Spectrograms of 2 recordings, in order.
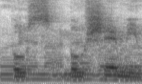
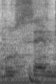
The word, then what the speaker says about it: Buscemi: not too long ago I've been pronouncing Buscemi wrong. It's actually, instead of Buscemi, it's Buscemi. So yeah, Jon Buscemi, and these are on the wheat gum colorway.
